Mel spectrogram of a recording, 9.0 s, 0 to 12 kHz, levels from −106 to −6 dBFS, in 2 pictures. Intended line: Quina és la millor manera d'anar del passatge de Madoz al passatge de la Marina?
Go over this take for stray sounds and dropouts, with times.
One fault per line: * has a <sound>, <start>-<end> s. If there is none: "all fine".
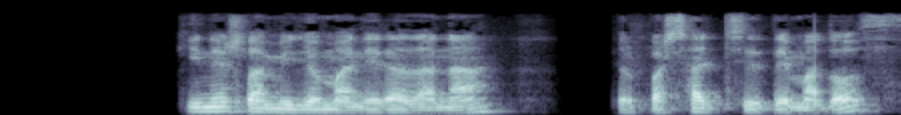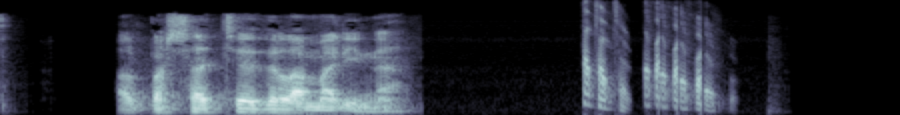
* has a chirp, 7.4-8.2 s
